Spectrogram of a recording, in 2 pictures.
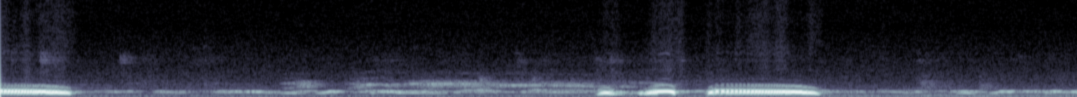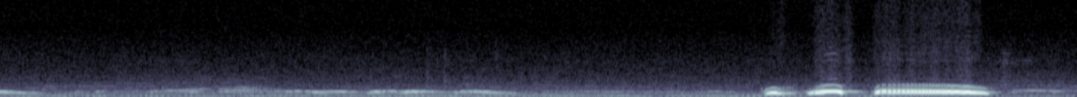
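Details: Spotted dove cooing, meant to excite and lure wild doves. Loud, deep, rounded coo phrases of three notes come twice, about six seconds apart, with softer murmuring coos between them and no other sounds.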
